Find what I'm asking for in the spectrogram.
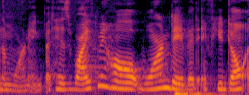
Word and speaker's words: Michal: Google says that it's Michal.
